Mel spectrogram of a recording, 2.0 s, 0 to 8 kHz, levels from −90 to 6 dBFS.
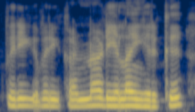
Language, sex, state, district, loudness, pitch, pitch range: Tamil, male, Tamil Nadu, Namakkal, -13 LUFS, 185 Hz, 175-190 Hz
